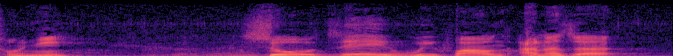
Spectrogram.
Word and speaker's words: Sony: so nice sony but if we write as eson i american pronounce sonai japanese pronounced sony so they we found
